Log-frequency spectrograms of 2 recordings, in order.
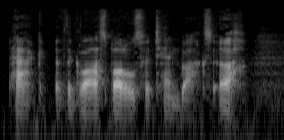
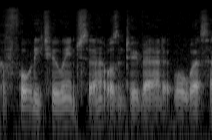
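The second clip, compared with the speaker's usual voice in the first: usual speaking voice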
